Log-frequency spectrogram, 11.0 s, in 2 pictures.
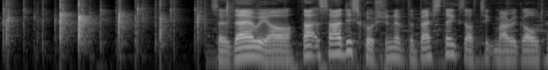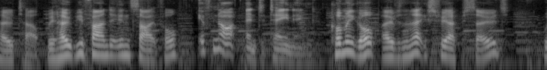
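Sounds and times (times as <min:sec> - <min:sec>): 
slow hand clapping: 0:00.0 - 0:04.2
speech: 0:02.1 - 0:10.9.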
